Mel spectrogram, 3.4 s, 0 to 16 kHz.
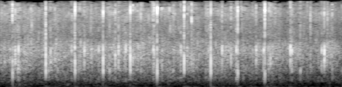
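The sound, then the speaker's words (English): A large crowd in Houston applauds steadily, cheering about $450,000 given to disaster relief, dense clapping with a few sharper claps standing out, sustained and moderately loud without any speech over it. “Can we just give a cheer for that?”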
